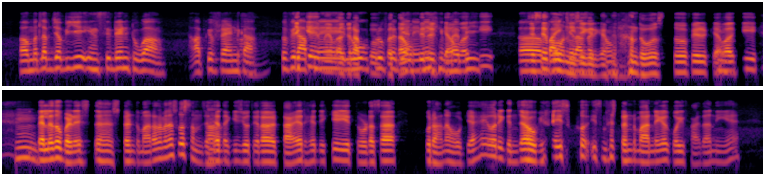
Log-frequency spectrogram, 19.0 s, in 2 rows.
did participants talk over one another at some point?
Yes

